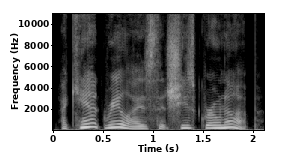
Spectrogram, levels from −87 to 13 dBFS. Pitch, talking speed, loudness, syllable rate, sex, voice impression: 240 Hz, 200 wpm, -16 LUFS, 4.7 syllables/s, female, feminine, adult-like, tensed, bright, clear, fluent, intellectual, calm, friendly, reassuring, elegant, lively, slightly kind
